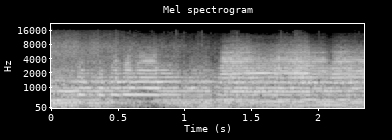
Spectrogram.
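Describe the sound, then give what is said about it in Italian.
A car horn sounds at a city intersection, one steady, loud, harmonic blare held for the whole clip with no pause or break. “Il suono di un clacson”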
